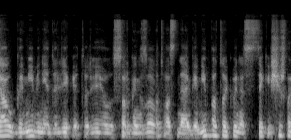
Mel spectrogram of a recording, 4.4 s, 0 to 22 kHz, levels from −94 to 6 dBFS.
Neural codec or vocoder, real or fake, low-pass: none; real; 14.4 kHz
